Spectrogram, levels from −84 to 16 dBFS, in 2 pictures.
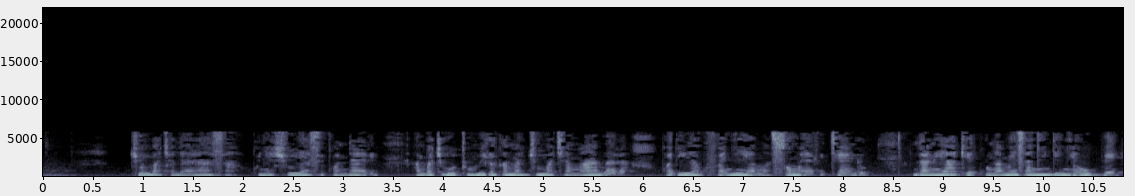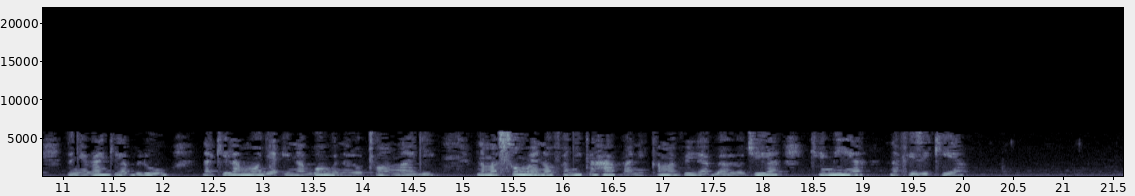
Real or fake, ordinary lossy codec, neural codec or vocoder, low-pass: real; MP3, 24 kbps; none; 7.2 kHz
